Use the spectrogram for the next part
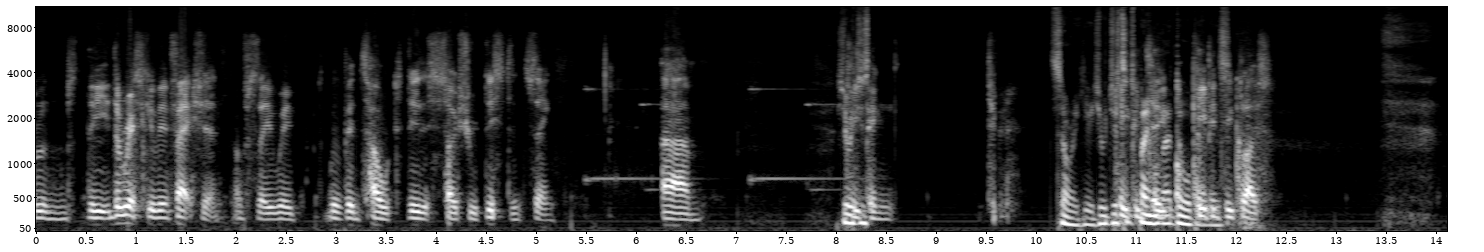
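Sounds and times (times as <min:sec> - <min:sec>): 
speech: 0:00.0 - 0:05.4, 0:06.3 - 0:06.8, 0:08.0 - 0:08.7, 0:09.6 - 0:12.5
shop doorbell chiming: 0:05.5 - 0:08.4
steady faint electronic tones: 0:05.5 - 0:08.6.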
